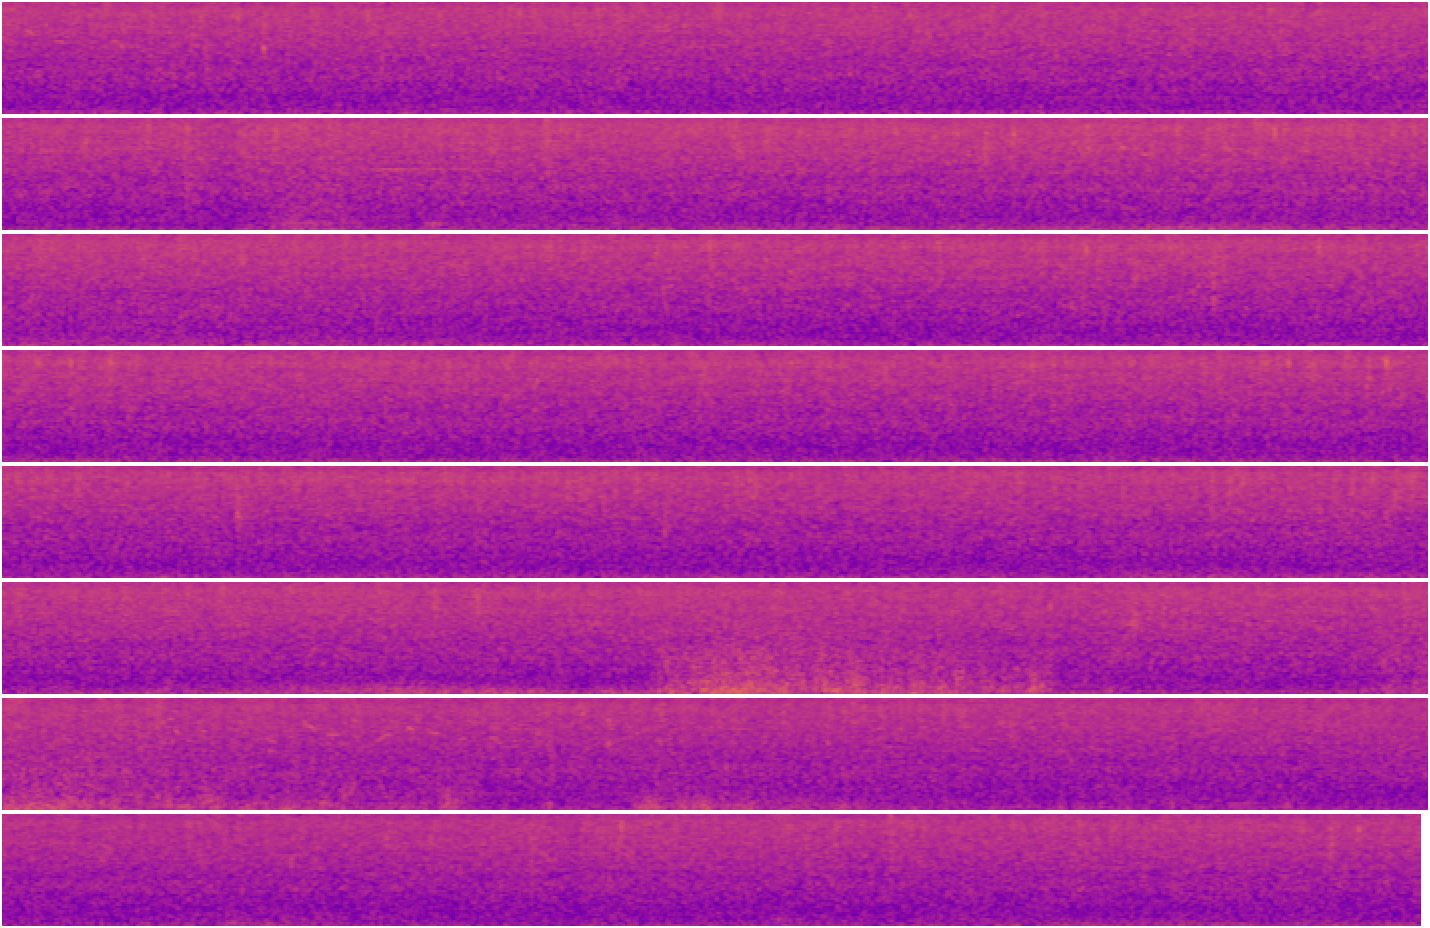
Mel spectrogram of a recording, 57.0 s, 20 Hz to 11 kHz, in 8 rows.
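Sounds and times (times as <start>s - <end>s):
steady rain falling: 0.0s - 57.0s
thunder rumbling: 8.2s - 16.5s, 37.1s - 49.4s.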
